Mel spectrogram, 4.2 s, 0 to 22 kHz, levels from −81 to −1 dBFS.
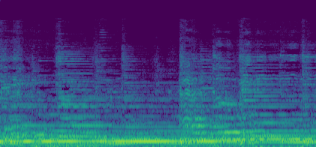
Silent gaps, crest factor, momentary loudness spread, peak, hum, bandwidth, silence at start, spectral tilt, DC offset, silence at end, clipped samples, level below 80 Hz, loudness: none; 10 dB; 4 LU; -10 dBFS; none; 6.6 kHz; 0 s; -9 dB/octave; under 0.1%; 0 s; under 0.1%; -38 dBFS; -21 LUFS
